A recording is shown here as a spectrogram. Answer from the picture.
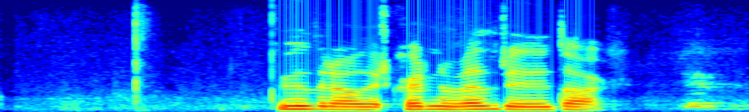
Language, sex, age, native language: Icelandic, male, 12, Icelandic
